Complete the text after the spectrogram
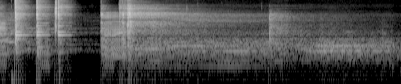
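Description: A game menu button clicks with a short chime.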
